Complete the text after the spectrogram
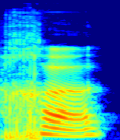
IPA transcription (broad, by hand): χ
